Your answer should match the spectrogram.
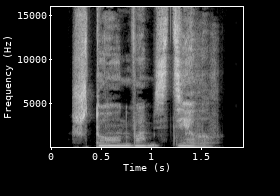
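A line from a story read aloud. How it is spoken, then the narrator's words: Whispered. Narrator (Russian): Иначе как шепотом я говорить не могла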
